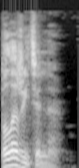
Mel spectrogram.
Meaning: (adverb) positively (in various senses); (adjective) short neuter singular of положи́тельный (položítelʹnyj)
- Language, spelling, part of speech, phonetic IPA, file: Russian, положительно, adverb / adjective, [pəɫɐˈʐɨtʲɪlʲnə], Ru-положительно.ogg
